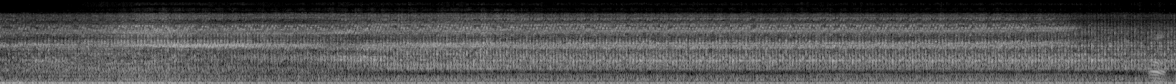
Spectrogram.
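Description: A Solaris Urbino 12 II city bus engine from the Rzeszów municipal transport fleet idles steadily, a close, continuous low rumble with a faint high whine and voices talking over it.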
